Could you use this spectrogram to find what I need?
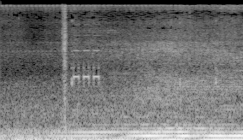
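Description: A car being driven gives a steady low rumble of engine and road noise that swells slightly toward the end, with a brief click early on.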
